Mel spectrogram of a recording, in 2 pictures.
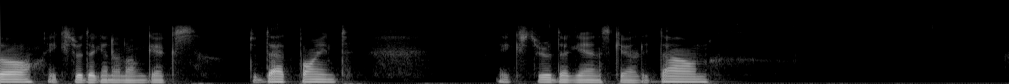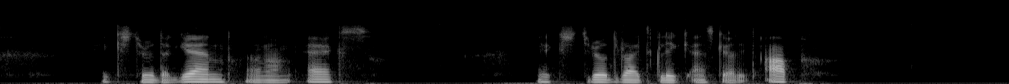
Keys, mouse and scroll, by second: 0.5 e, 3.1 z, 4.7 KP_3, 5.5 e, 6.2 s, 8.1 KP_1, 11.6 e, 15.9 e, 17.1 s.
